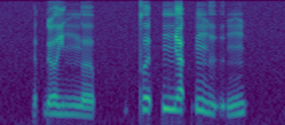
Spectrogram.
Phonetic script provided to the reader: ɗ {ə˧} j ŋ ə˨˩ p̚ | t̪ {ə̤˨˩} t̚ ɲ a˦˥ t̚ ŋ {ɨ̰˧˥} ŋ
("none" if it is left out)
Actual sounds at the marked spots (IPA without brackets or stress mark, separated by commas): ə˧, ə˦˥, ɨ̰˧˥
